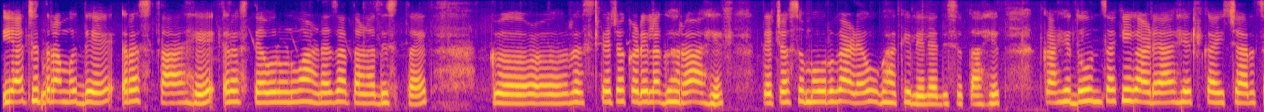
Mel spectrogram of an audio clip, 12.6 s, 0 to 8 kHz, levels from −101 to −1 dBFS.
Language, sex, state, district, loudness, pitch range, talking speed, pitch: Marathi, female, Maharashtra, Solapur, -12 LUFS, 255-285 Hz, 140 wpm, 275 Hz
